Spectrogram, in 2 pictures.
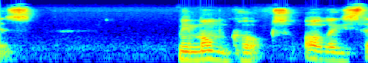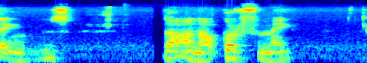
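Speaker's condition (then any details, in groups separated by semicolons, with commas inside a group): Motor neurone disease; terminal, no cure; diagnosed within last two years, early stage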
